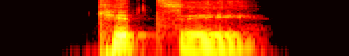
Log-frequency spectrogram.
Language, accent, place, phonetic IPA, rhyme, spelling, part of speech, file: German, Germany, Berlin, [kiˈt͡seː], -eː, Kittsee, proper noun, De-Kittsee.ogg
- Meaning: a municipality of Burgenland, Austria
